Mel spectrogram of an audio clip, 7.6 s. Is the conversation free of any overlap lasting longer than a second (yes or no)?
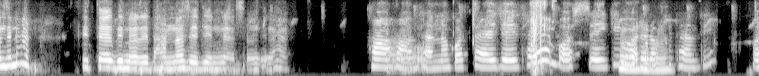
yes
